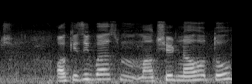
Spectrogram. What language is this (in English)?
Urdu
